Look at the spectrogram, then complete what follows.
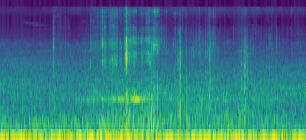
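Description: Freight train cars rolling away on the rails: a steady low rumble with scattered metallic clicks and scrapes from the wheels, busiest between about one and five seconds in, and a brief squeal about two and a half seconds in.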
